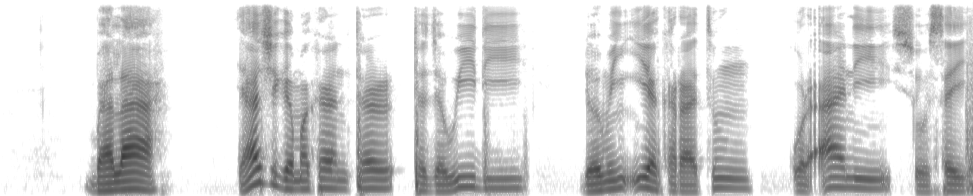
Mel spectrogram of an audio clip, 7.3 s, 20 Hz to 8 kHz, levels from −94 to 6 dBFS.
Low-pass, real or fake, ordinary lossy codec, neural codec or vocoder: 7.2 kHz; real; none; none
